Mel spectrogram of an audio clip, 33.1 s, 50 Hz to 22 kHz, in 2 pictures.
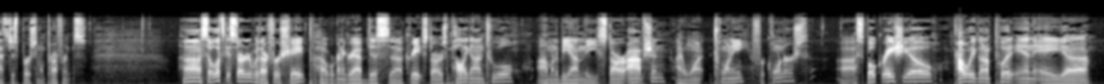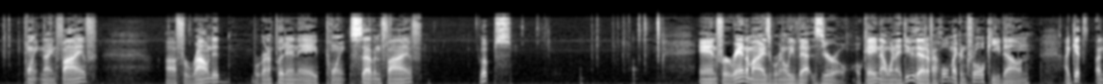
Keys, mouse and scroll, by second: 0.8 click, 1.8 click, 4.1 click, 12.0 click, 16.3 KP_Decimal, 16.5 KP_9, 16.6 KP_5, 16.9 KP_Enter, 18.7 click, 21.2 KP_Decimal, 21.7 KP_8, 22.0 KP_Enter, 24.1 click, 25.1 KP_Decimal, 25.4 KP_7, 25.5 KP_5, 25.8 KP_Enter, 31.1-33.1 ctrl+drag.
